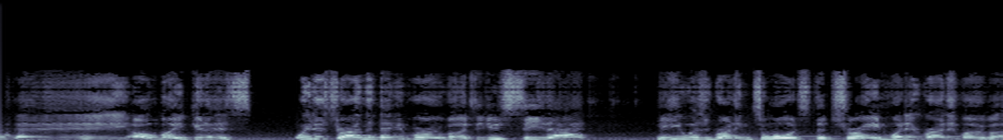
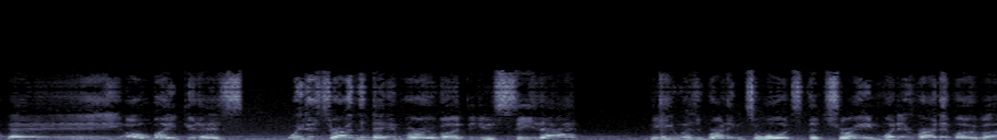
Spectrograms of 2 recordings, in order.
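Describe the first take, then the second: First: High-pitched, loud shouts of shock; yelling in amazed disbelief; excited yell. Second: Amazed but held back; excited yell at normal volume. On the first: Gamer shouting as the neighbor gets hit, excited yell. Neighbor run over by train. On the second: Gamer reacting to the neighbor hit, excited cries. Same clip, replayed take. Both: Real, not acted.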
